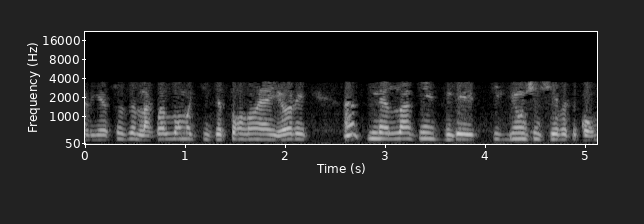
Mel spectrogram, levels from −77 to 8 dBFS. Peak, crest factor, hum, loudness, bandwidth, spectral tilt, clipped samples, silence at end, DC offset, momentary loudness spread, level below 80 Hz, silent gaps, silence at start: -6 dBFS; 16 dB; none; -22 LUFS; 3.7 kHz; -10.5 dB/octave; under 0.1%; 0 s; under 0.1%; 6 LU; -66 dBFS; none; 0 s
